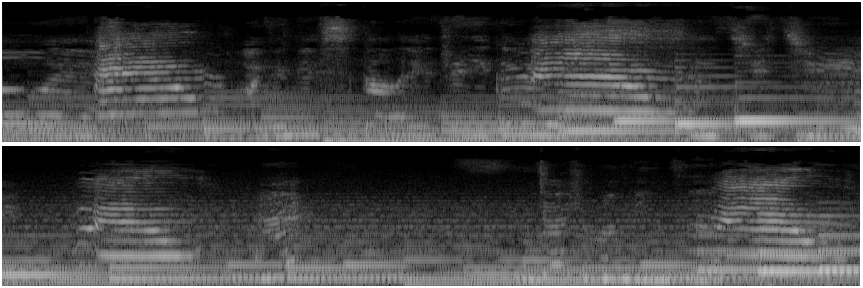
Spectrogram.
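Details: A stray white cat with mismatched eyes cries nonstop outside a woman's gate for days. It leans its head into her hand. About four wavering meows sound over continuous background music.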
